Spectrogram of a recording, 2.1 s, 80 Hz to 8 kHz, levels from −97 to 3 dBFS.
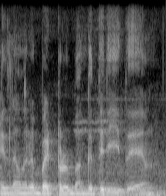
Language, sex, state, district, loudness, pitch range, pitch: Tamil, male, Tamil Nadu, Kanyakumari, -18 LUFS, 100-110 Hz, 105 Hz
